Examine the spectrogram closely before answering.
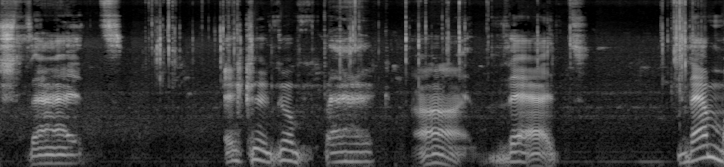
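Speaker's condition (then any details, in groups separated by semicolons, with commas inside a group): Muscular dystrophy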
